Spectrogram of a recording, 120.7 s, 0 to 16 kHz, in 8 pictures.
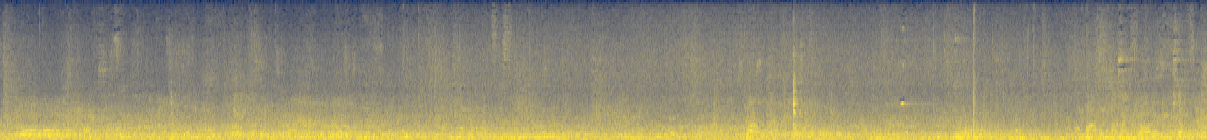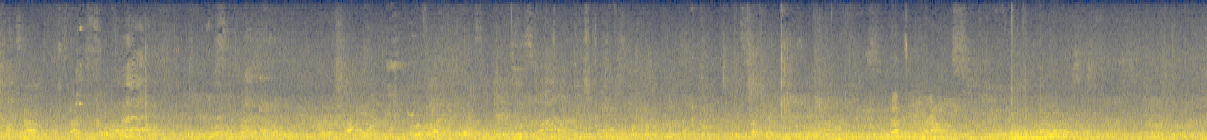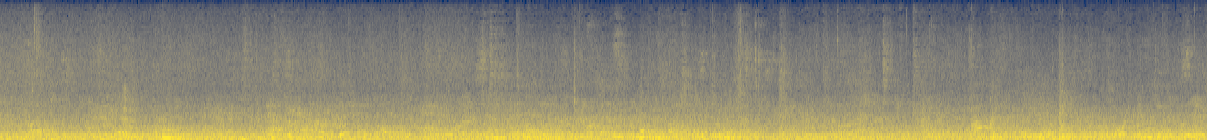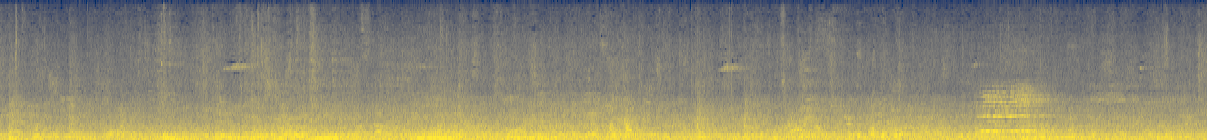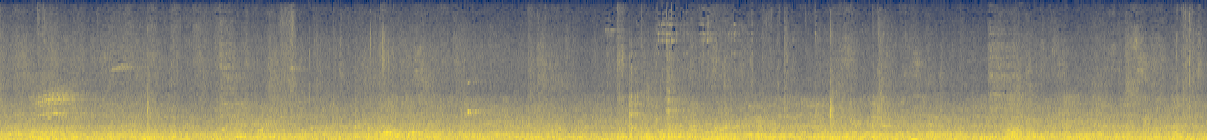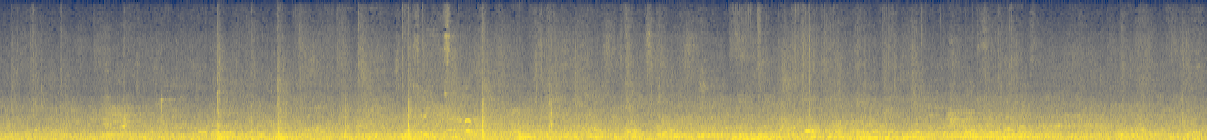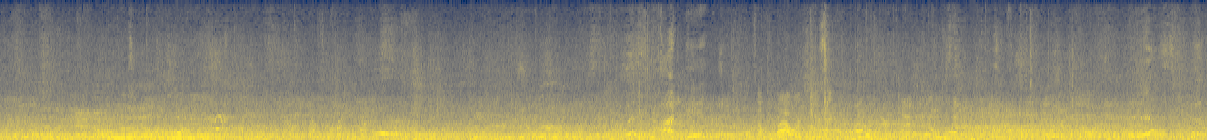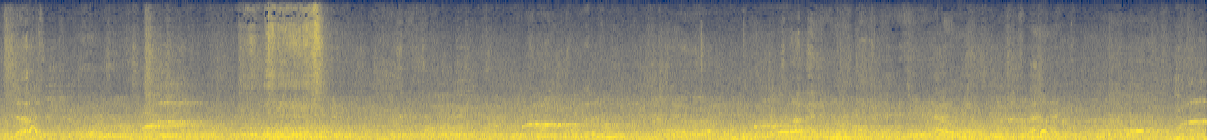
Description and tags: Mall Food Court 02
Part of the Dallas-Toulon exchange project.
Time: April 1st 2011, 12:25
Ambiance: kinda busy, yet not too loud.
Density: 6
Polyphony: 6
Chaos/order: 5
Busyness: 6
Food court, wide open space, lots of people eating
ambience, food-court, mall, busy, dallas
